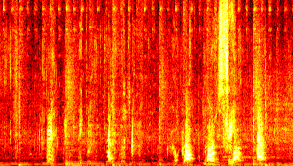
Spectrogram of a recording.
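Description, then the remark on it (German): A dog barks loudly at a boat landing, a rapid, irregular string of sharp barks and yips over several seconds, with low voices and a steady hum underneath. “als Timmy, der unten am Anleger geblieben war, laut zu bellen anfing”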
